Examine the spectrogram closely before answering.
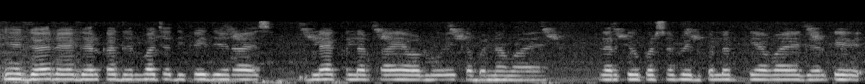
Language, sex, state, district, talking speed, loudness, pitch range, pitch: Hindi, female, Rajasthan, Bikaner, 215 wpm, -17 LUFS, 220-230 Hz, 225 Hz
